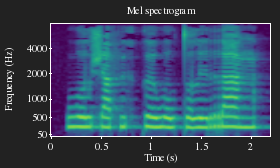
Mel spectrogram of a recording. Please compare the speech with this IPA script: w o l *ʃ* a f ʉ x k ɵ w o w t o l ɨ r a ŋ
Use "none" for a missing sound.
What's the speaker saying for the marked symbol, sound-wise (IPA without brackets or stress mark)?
ʃ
